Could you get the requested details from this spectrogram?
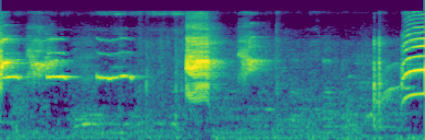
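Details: Javan myna lure recording meant to set other mynas calling: scattered harsh squawks and short whistled notes, with a loud rasping burst midway and a sharp ringing squawk at the end.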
